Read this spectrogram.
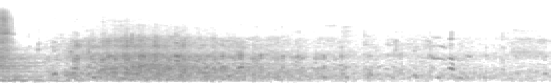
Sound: laughter

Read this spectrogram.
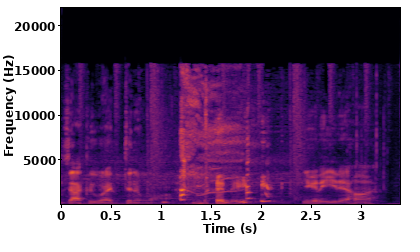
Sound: laughs

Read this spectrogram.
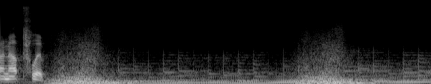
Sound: air whoosing

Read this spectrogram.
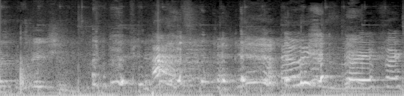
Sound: laughing

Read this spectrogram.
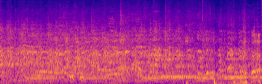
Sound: giggling; laughter

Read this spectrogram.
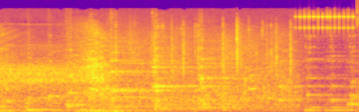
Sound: typing

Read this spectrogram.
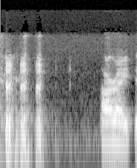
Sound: laughs

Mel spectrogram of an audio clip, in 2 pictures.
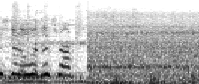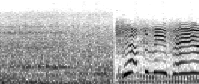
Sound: car roaring

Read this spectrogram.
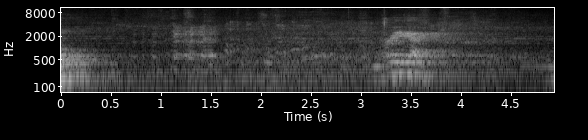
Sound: laughing

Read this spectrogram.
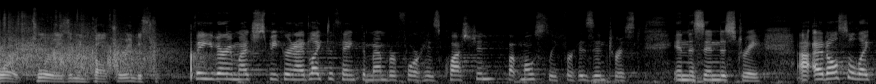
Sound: some Applause

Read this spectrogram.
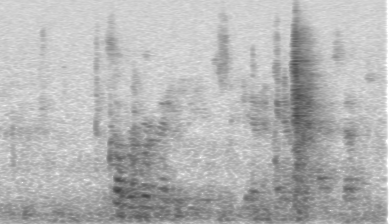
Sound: speaks faintly

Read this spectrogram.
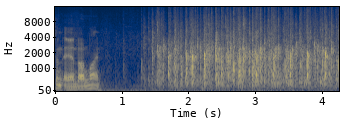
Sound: applause

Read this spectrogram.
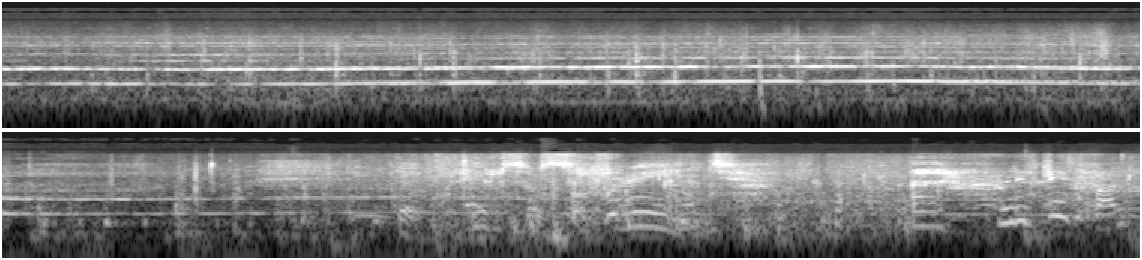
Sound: loud siren blasting

